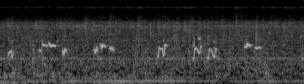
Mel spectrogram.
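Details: Yellow-vented bulbul used as a lure to make other bulbuls sing, recorded in rain; short bright chirping notes repeat about twice a second over a steady background hiss.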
